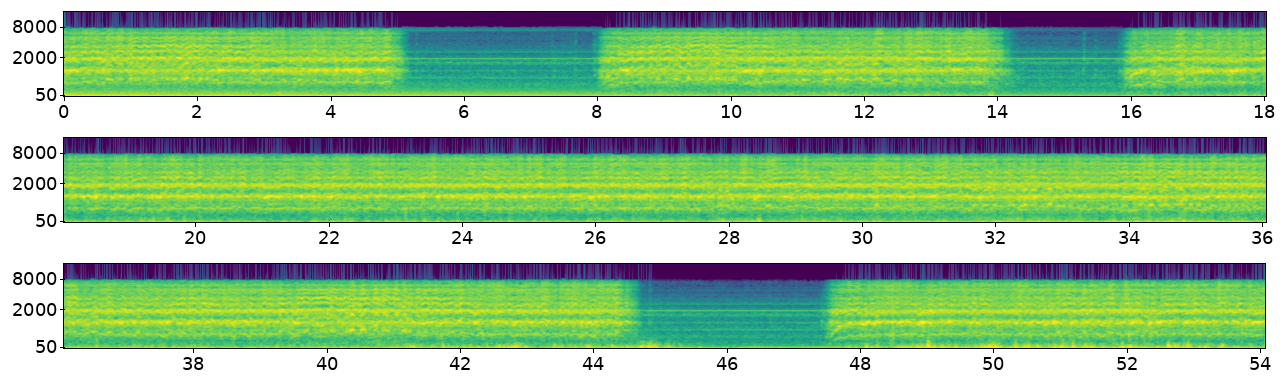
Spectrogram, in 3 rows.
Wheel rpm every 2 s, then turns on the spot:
160, 170, 70, 10, 140, 160, 140, 20, 140, 160, 160, 170, 160, 160, 160, 160, 160, 160, 160, 160, 160, 160, 30, 40, 160, 160, 160.
none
